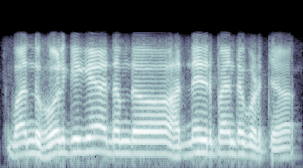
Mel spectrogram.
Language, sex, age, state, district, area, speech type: Kannada, male, 45-60, Karnataka, Uttara Kannada, rural, conversation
